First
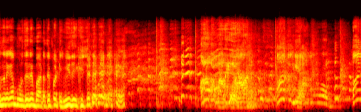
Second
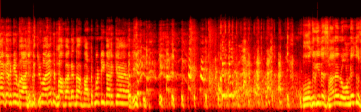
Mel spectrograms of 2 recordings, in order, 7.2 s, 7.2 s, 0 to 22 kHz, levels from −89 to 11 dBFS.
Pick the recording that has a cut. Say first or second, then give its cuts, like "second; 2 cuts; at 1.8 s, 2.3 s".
second; 1 cut; at 5.9 s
